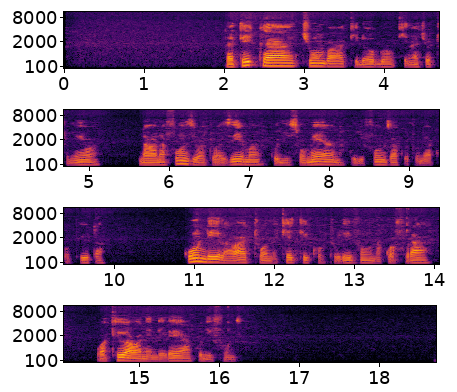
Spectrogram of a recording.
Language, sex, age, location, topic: Swahili, male, 25-35, Dar es Salaam, education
